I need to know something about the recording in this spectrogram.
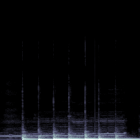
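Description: Hide-headed hoop frame drum struck about seven times in a quick, even run of about four beats a second, starting a moment in. The head rings on one steady pitch, kind of a teeny pitch, that fades away after the last stroke near the end.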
